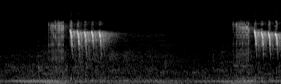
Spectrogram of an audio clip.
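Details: Common tailorbird in full song: two bursts of rapid, sharp, high chirped notes, each a quick run of about five bright repeated pips, separated by a short silence; faint low hum beneath.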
